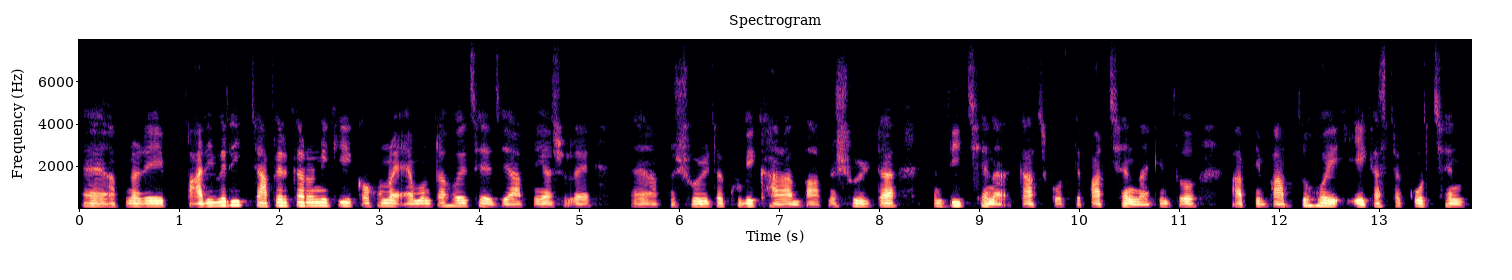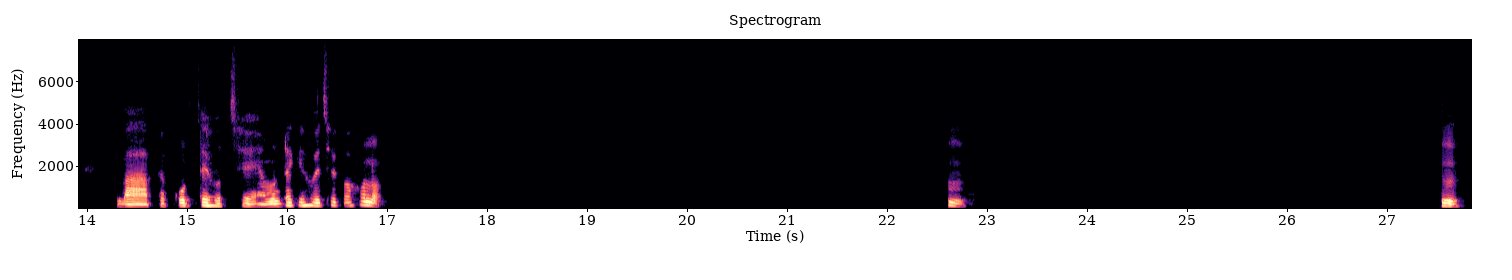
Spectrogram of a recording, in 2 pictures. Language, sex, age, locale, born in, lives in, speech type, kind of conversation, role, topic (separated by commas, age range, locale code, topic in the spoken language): Bengali, male, 20-24, bn-BD, Bangladesh, Bangladesh, conversation, podcast, host, শরীর যদি স্পষ্টভাবে ‘না’ বলে, তখন তুমি কী করো?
